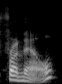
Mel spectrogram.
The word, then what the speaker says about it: Fresnel: jean fresnel oh and she says it is present pronounced fresnel oh i guess so it's fronell invented the lens in 1822.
